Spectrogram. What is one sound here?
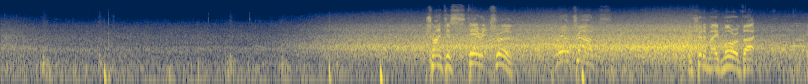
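A stadium crowd roars, swelling louder as play nears the goal.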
